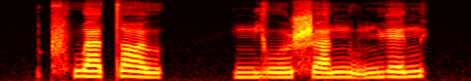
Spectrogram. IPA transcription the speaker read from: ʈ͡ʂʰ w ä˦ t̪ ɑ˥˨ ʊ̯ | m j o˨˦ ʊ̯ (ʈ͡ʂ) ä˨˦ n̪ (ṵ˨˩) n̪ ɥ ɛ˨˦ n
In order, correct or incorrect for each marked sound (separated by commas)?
incorrect, correct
